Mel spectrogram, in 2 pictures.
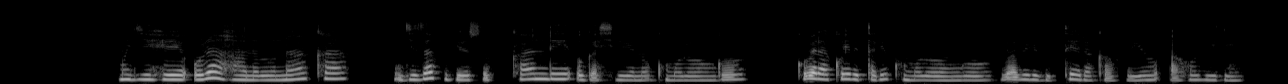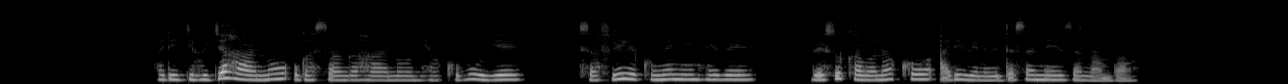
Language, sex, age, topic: Kinyarwanda, female, 36-49, education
